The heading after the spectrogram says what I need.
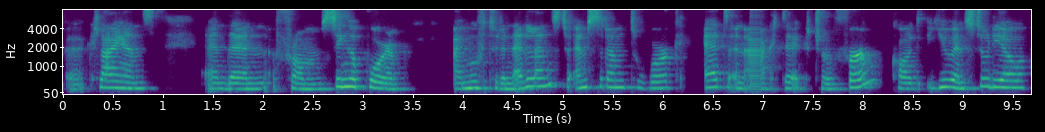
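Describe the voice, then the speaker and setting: Austrian lady business coach in an interview, thoughtful, lots of little pauses and restarts. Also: medium pitch, rough recording. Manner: thoughtful, many hesitations and restarts. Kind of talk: casual interview, video call.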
